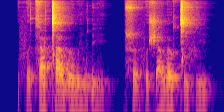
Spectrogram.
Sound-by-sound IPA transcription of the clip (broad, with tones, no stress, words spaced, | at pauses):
fə˨t͡sa˦ǀa˦ wɵ˦wi˦wɗi˧ | ɬœ˨fə˨ ʃa˦wœ˦ʊ̯ǀi˦ fi˦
